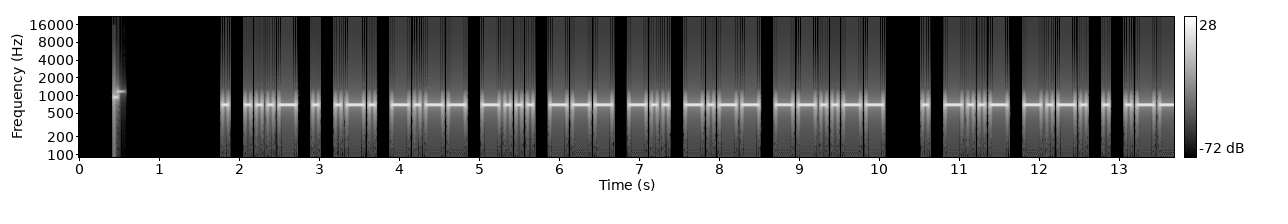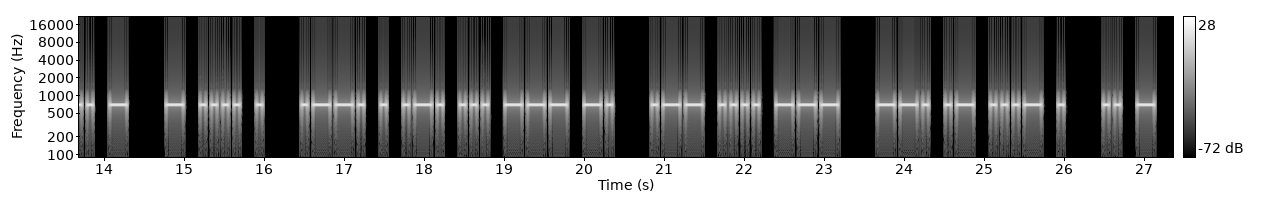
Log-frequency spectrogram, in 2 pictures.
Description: Morse code, heard as a keyed tone, about 17 wpm, 700 Hz. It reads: EVERYBODY, EXCEPT THE PERSON WHO GAVE IT
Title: Sentences from Top 1600 Words 17wpm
